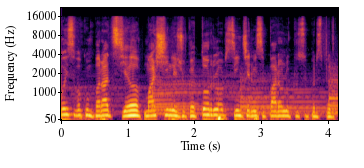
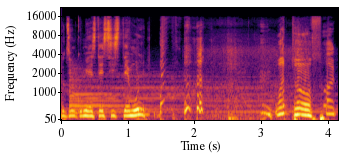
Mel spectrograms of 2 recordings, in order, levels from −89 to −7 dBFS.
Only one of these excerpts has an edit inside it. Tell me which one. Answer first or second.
second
